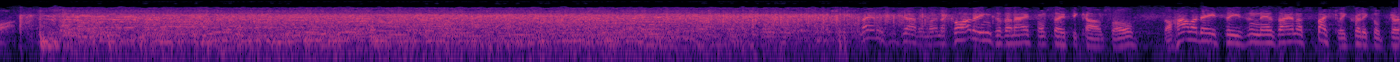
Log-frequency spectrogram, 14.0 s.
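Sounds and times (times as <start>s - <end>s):
vacuum cleaner running: 0.6s - 8.7s
speech: 9.1s - 13.9s.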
